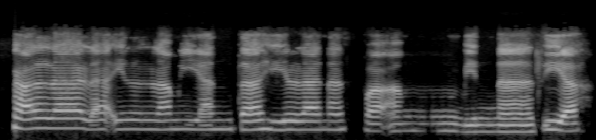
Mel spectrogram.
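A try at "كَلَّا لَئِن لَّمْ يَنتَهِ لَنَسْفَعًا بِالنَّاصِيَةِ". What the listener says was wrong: Ihfanya Ibu belum ditunaikan tuh.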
